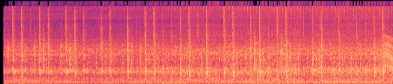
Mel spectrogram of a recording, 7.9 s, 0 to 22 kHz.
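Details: 2007 Dodge Dakota 3.7 V6 gasoline engine that slung a rod: sharp, hard metallic knocks hammer over the rough-running engine at about two per second. This is severe rod knock.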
